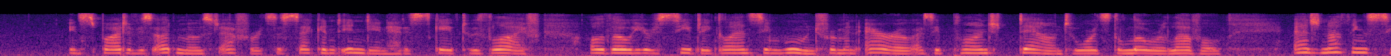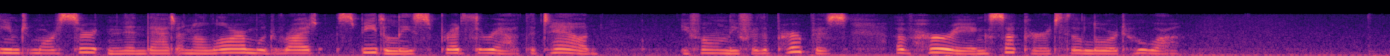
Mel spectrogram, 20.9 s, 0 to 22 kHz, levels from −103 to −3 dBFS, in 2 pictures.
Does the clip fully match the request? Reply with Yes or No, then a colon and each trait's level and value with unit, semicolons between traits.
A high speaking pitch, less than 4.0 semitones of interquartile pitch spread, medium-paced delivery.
Yes: high, 230 Hz; average, 2.8 semitones; average, 165 wpm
